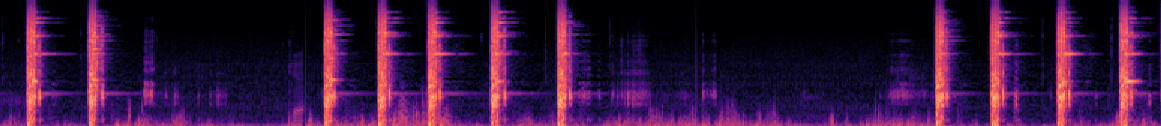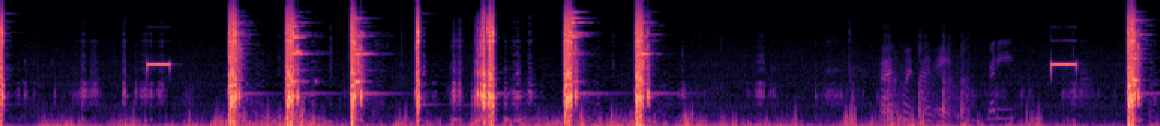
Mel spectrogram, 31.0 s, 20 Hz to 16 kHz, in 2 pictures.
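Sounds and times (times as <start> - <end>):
rifle gunshots: 0.4 - 1.5, 4.3 - 6.0, 6.6 - 7.7, 12.5 - 15.2, 18.5 - 19.6, 24.0 - 24.2, 30.5 - 30.9
metallic ring of steel plates: 0.4 - 1.7, 4.3 - 7.9, 12.5 - 15.6, 18.5 - 21.2, 23.0 - 24.5, 30.5 - 30.9
shot timer beep: 17.4 - 17.8, 29.5 - 29.9.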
